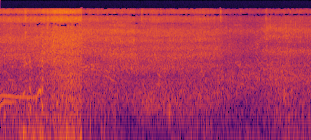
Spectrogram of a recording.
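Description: Small waves washing onto a sandy beach, with wind rumbling on the microphone for the first second and a half until it cuts off abruptly; after that the surf wash is steady and quieter.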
